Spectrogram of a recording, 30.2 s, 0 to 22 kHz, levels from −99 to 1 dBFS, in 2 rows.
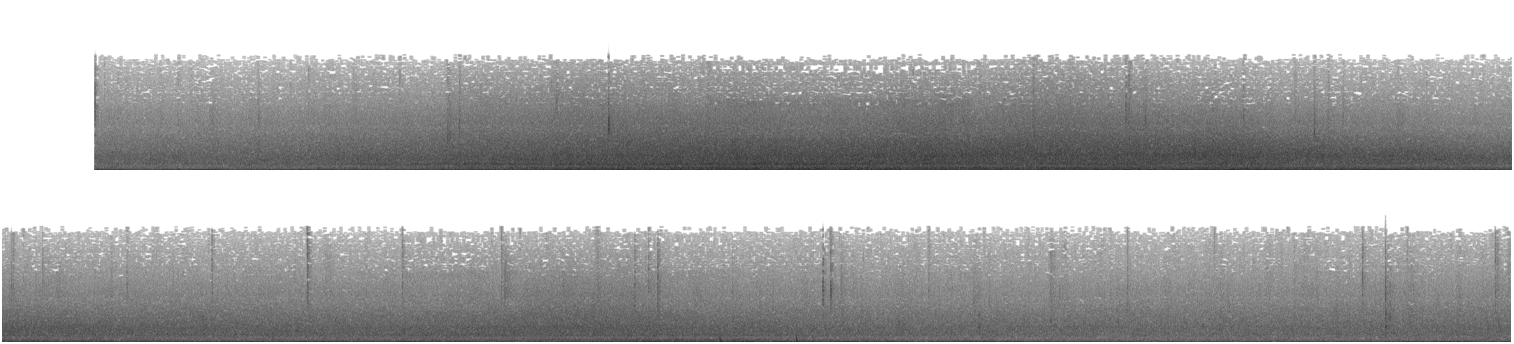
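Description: A cut-off start runs from 0.00 to 0.93 s: the clip sits in digital silence, then the sound begins abruptly at 0.93 s, already under way. Capture evidently started late, so there is no natural attack or fade-in, just a hard edge mid-sound.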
